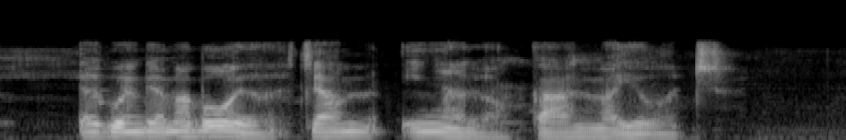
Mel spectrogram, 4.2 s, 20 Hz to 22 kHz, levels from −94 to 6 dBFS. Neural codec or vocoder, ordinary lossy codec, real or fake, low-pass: codec, 44.1 kHz, 2.6 kbps, SNAC; none; fake; 7.2 kHz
